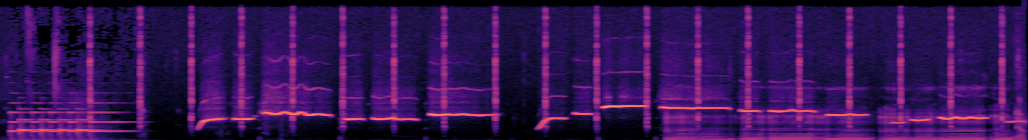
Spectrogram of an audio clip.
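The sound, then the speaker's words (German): A person whistles a slow, gentle lullaby melody, the tune used as their phone's notification tone, in clear separate notes with short pauses. Toward the end a low hummed voice joins beneath the whistling. “Und dieser Ton ähm, ist folgendes Lied.”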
